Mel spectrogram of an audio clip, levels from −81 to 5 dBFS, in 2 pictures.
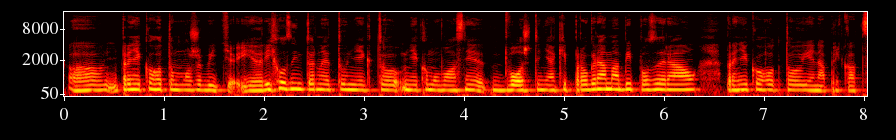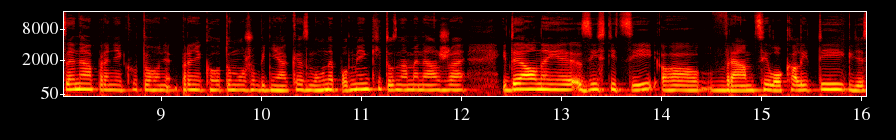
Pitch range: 180-205 Hz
